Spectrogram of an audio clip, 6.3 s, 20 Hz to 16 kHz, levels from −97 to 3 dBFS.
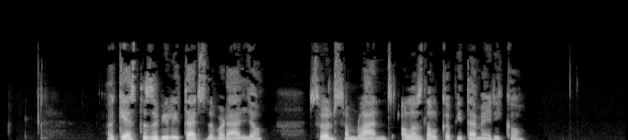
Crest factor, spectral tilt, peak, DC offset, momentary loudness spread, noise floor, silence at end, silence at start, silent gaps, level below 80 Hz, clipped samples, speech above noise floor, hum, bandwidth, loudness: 22 dB; -5 dB/octave; -2 dBFS; under 0.1%; 11 LU; -78 dBFS; 1.05 s; 1.1 s; none; -70 dBFS; under 0.1%; 57 dB; none; 11.5 kHz; -22 LUFS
